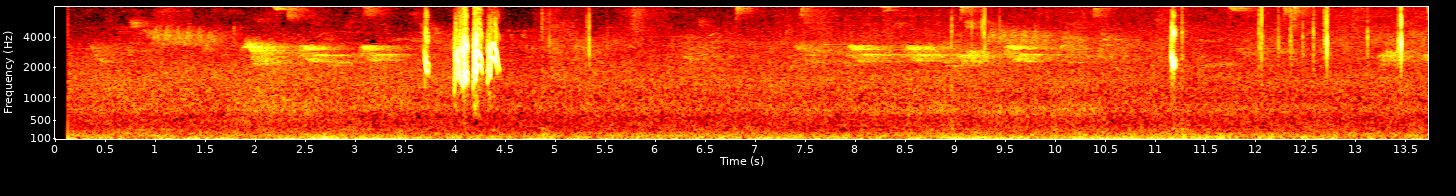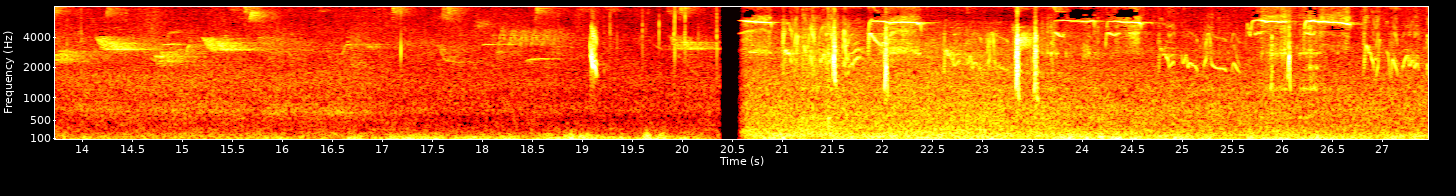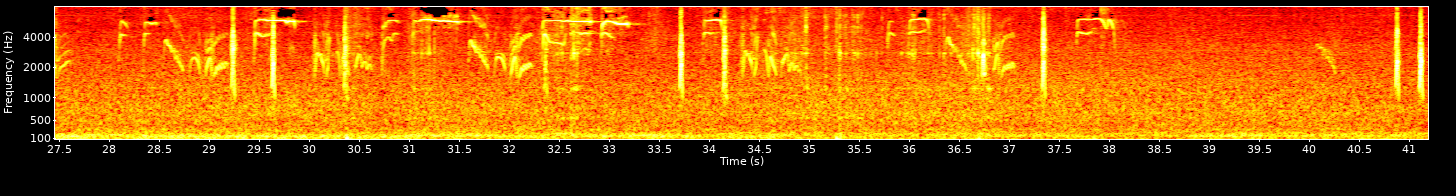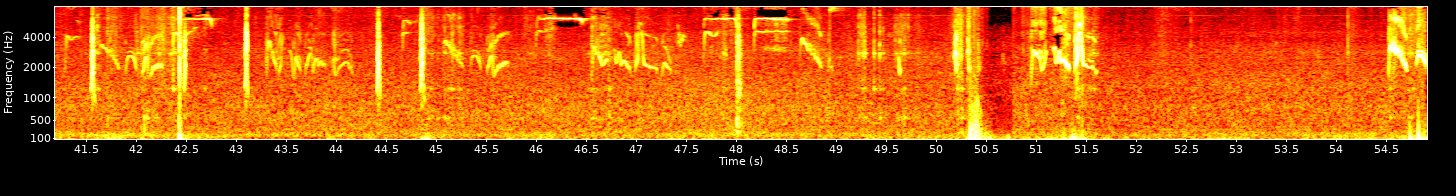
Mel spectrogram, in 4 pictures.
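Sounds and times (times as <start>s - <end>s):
wild birds chirping and calling: 2.0s - 4.6s, 20.1s - 38.2s, 40.0s - 51.8s, 54.6s - 54.9s.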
